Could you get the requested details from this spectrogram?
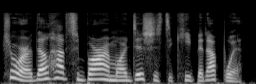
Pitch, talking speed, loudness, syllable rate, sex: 210 Hz, 280 wpm, -17 LUFS, 5.9 syllables/s, female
